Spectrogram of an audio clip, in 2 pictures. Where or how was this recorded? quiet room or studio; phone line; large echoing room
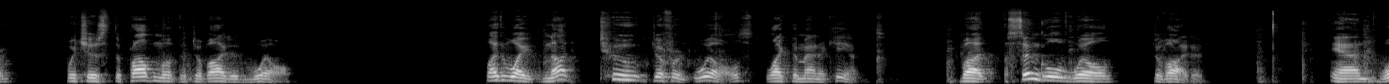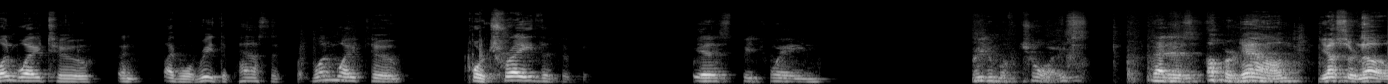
large echoing room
